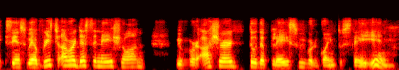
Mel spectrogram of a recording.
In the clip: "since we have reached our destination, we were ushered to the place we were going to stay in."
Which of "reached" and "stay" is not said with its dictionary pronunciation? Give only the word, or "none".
none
